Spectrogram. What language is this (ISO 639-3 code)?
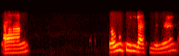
mai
